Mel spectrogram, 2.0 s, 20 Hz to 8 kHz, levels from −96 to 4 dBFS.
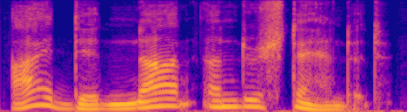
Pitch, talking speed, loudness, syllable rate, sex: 150 Hz, 145 wpm, -16 LUFS, 3.7 syllables/s, male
